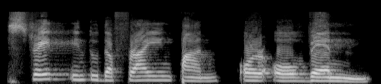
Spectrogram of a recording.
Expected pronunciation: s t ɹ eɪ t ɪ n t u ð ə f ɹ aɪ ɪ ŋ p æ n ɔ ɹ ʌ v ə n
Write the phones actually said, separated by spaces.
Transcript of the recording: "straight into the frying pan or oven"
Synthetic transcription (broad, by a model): s t ɹ eɪ t ɪ n t u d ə f ɹ aɪ ɪ ŋ p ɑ n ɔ ɹ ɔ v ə n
